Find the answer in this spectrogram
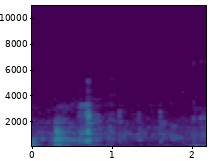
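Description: Near silence, with two faint computer-mouse clicks about half a second apart in the first second.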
